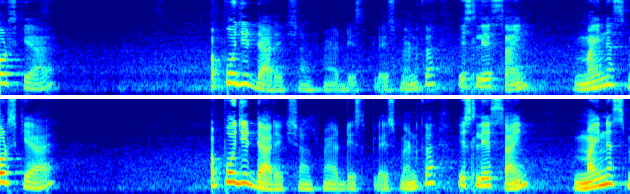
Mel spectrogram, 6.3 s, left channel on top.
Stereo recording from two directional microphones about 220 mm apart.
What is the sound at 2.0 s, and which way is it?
Speech, 50° right (ahead or behind).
